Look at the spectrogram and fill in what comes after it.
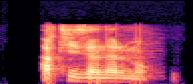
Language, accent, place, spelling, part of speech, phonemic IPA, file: French, France, Lyon, artisanalement, adverb, /aʁ.ti.za.nal.mɑ̃/, LL-Q150 (fra)-artisanalement.wav
- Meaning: artisanally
